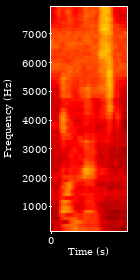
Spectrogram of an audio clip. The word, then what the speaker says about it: honest: of the word is honest and here H is silent and the first pronounce is O and as we know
